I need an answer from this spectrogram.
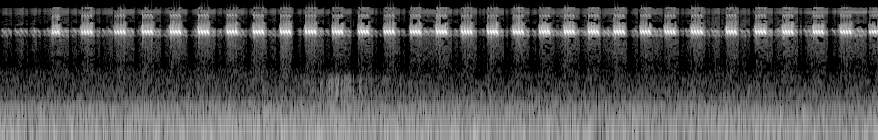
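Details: Male cricket at its burrow calling to females: a steady train of short, bright pulsed chirps, about four per second, regular and unbroken over a quiet low background.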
